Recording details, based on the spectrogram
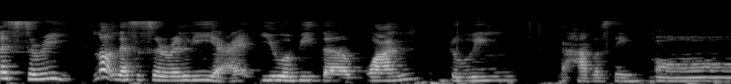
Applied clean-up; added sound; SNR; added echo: classical method Wiener filter.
